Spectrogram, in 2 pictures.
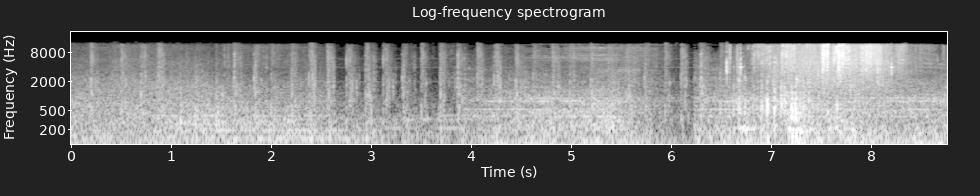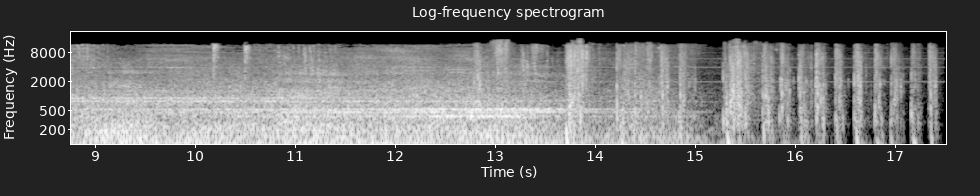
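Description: Footsteps run over stone paving.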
